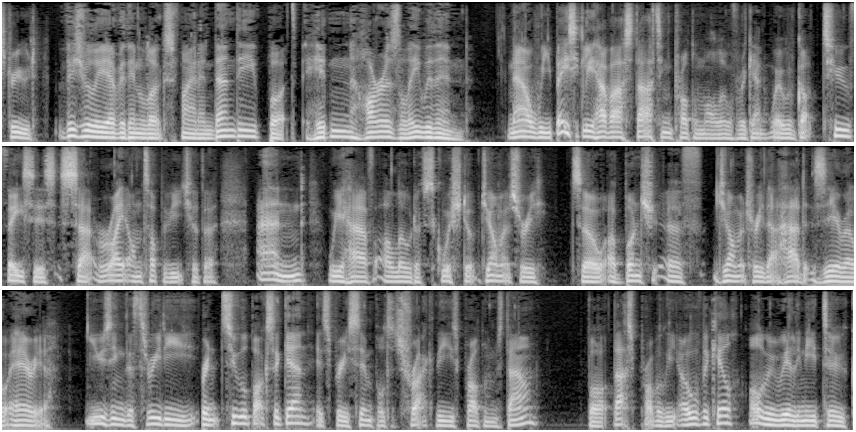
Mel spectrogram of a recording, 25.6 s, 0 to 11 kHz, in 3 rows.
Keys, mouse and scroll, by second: 0.4 shift+middle click, 0.8 middle click, 4.8 middle click, 5.8 middle click, 8.7 middle click, 9.6 g, 12.2 alt+click, 16.5 ctrl+z, 17.2 ctrl+z, 17.9 n, 18.5 middle click, 19.0 shift+middle click, 19.3 middle click, 20.1 click, 24.0 middle click, 24.4-25.4 scroll down 1, 25.4 middle click.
